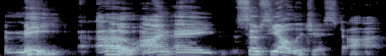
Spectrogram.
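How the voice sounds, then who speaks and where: A man's voice: medium pitch, expressive, slow pace, a bit bright, husky, full character voice. An actor in a radio play playing a nervous, awkward Pestilence who hesitates and stammers as he secretly admires catastrophe. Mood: nervous, evasive.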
